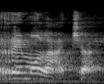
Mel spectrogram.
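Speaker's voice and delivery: remolacha opening on a rolled R; strong trilled R. Shown as a demonstration. Teacher models the strong Spanish R for students to repeat. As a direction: trill the first R of remolacha hard. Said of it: "Primeiro o R forte".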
